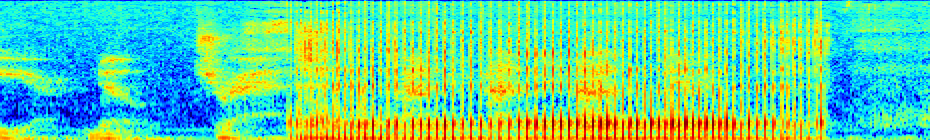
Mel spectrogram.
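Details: A French bulldog snoring loudly while sleeping and apparently dreaming; snoring.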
